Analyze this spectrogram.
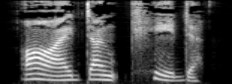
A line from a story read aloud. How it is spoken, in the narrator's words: said Mr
